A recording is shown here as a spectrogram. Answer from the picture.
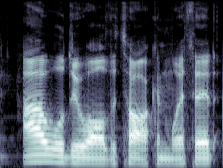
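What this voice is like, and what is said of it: Put-on Southern drawl. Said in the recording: “I just put in a southern drawl there.”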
